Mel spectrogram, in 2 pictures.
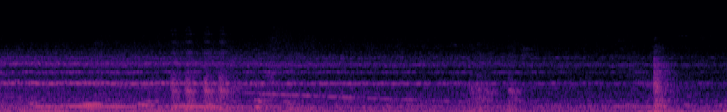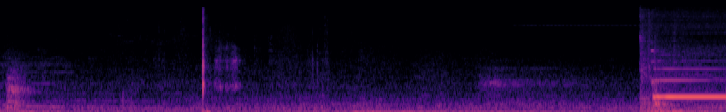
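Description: A steady rumble of an express train carriage bound for Hanahata, with a few sharp knocks, then near the end a bright, sustained door-closing chime sounds as the doors prepare to close.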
